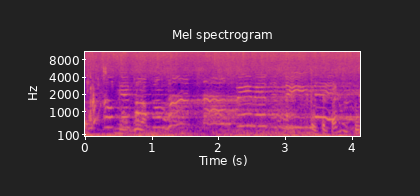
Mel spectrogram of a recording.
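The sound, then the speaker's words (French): A shower runs steadily, a continuous hissing spray of water filling the whole clip, while a female singer sings melodically in the shower over it. “on reste dans la chanson avec cette grande chanteuse internationale qui chantait sous sa douche.”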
